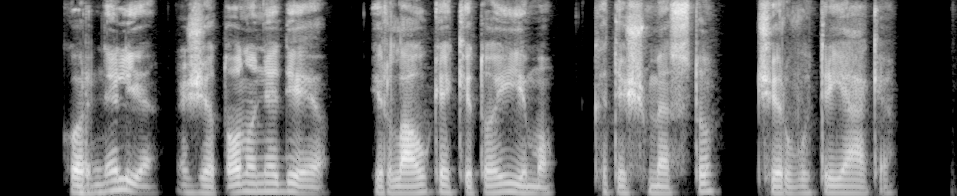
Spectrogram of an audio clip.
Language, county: Lithuanian, Vilnius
